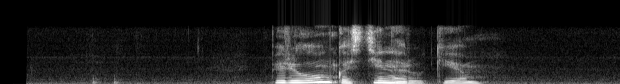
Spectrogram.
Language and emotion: Russian, neutral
